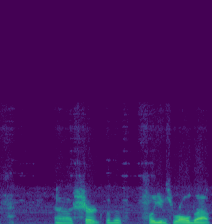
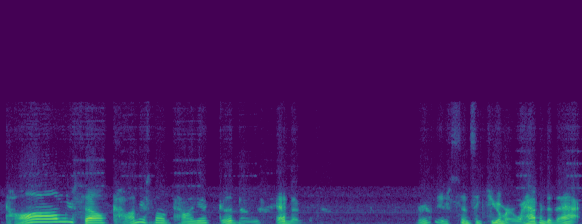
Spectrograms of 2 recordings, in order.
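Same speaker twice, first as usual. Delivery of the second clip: mock jovial placating; 6 semitones higher than usual. Mechanic pushing blade away, jovial.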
